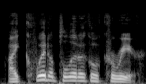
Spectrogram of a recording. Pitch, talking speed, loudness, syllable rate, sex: 150 Hz, 205 wpm, -17 LUFS, 7.0 syllables/s, male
